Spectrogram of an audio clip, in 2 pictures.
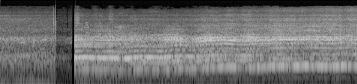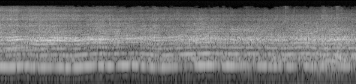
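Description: A racing motorcycle engine roars past on the track.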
